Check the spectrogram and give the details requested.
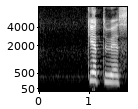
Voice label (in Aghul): "ккеттвес", aghul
